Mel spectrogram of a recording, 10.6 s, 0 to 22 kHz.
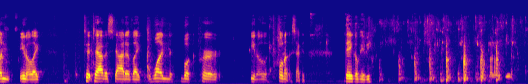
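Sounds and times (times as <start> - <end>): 
speech: 0.0 - 4.4, 5.0 - 8.1, 9.8 - 10.4
water poured for a pet, gurgling and splashing: 5.1 - 5.8, 6.4 - 10.5.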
